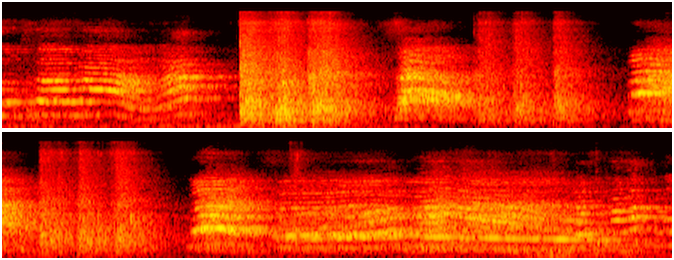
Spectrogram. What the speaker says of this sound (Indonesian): sebaiknya kita tepuk semangat dulu yuk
